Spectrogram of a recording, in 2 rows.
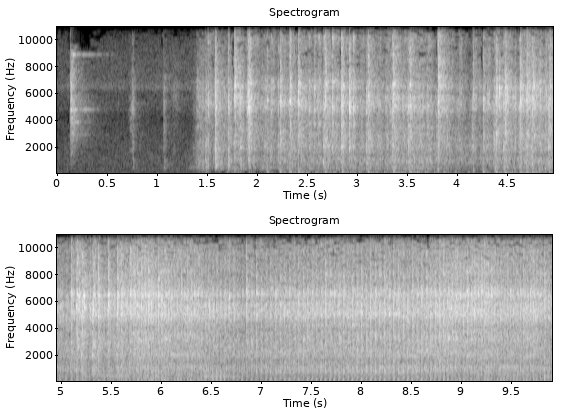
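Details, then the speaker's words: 1970s Sears generator, unrun for 10+ years, restarted with gas added. The single-cylinder fires after a few sputters, then settles into a steady, even putter with no misses. Normal running. "there you go it ran i got some gas in the tank let's see if it'll start to stay running"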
